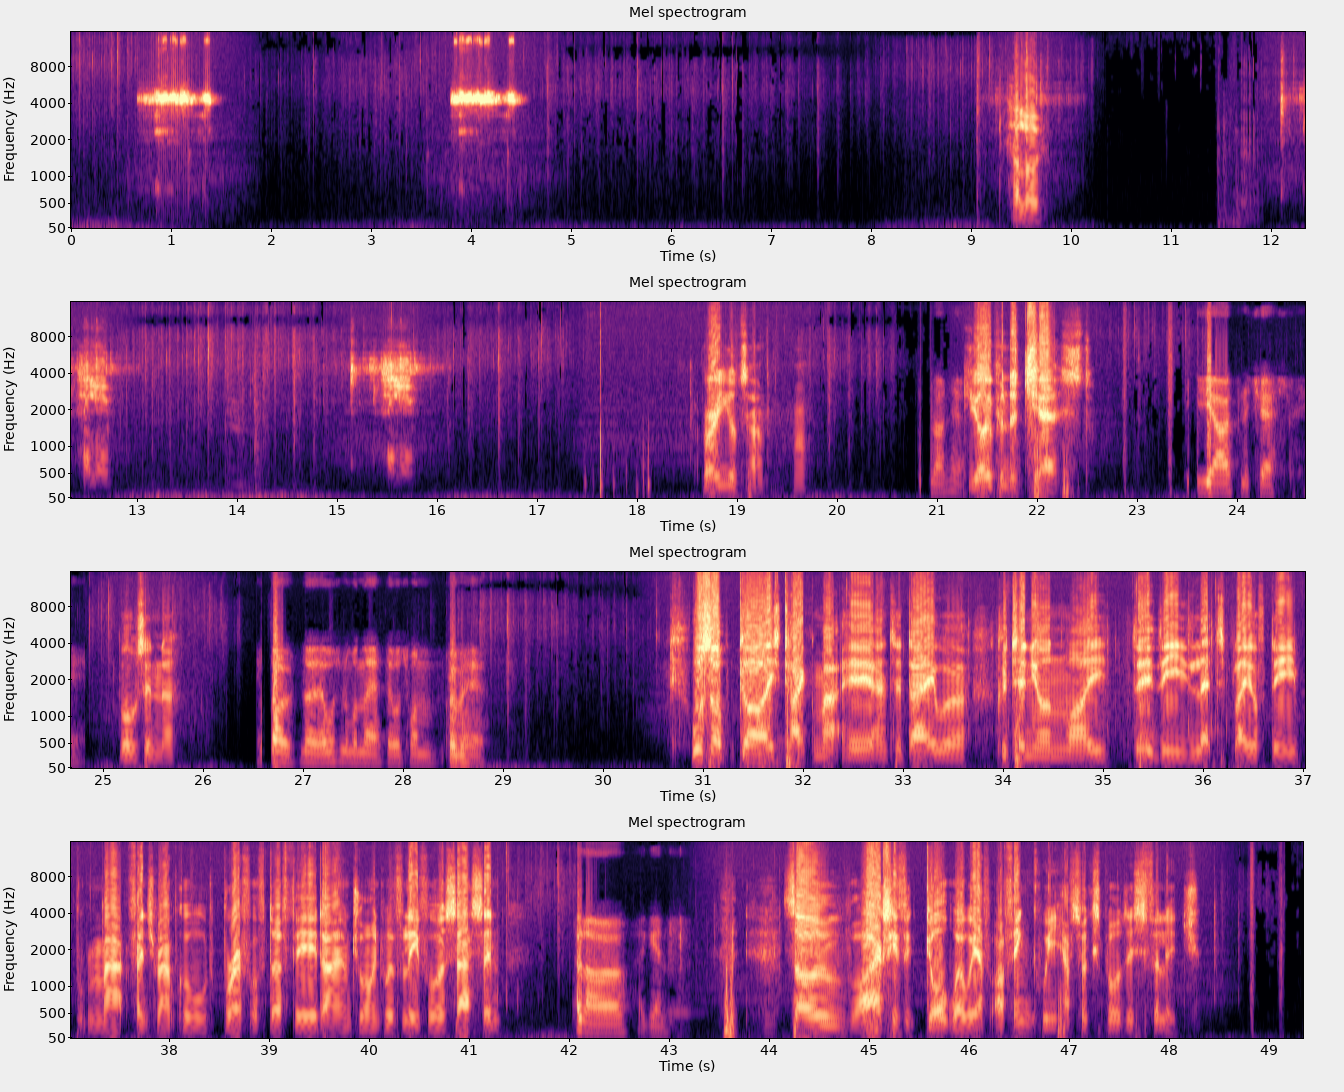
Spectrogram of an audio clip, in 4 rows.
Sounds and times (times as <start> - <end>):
Speech: 9.3 - 9.8, 12.1 - 12.8, 15.2 - 15.8, 18.6 - 19.7, 20.8 - 22.6, 23.5 - 25.8, 26.6 - 28.9, 30.7 - 41.4, 42.0 - 48.4.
